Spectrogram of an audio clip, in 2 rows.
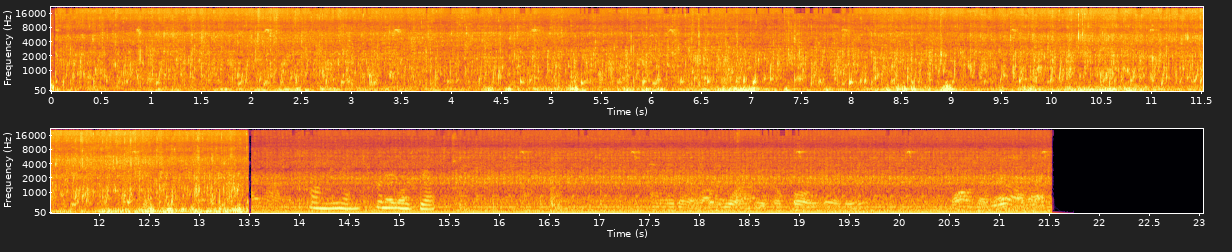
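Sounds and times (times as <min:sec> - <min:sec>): water trickling and sloshing: 0:00.0 - 0:13.5
soft low thumps in water: 0:01.5 - 0:13.5.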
